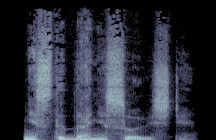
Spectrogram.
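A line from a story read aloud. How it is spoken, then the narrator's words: Muttered aside. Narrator (Russian): девушка за соседним столом пробормотала, обращаясь к остальным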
